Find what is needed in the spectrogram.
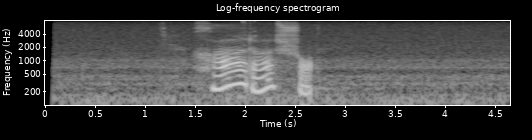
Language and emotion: Russian, neutral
